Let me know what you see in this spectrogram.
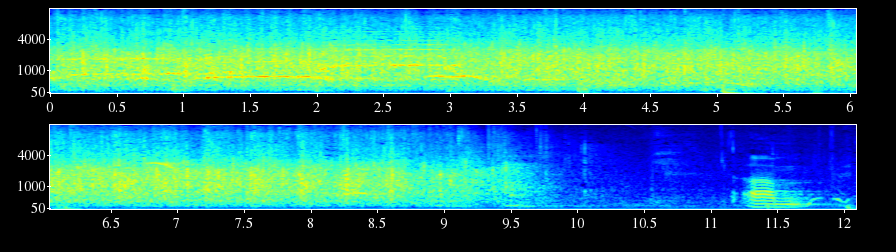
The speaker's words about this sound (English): Gentlemen, let's have a round of applause for the Mattis Hill Doctors.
